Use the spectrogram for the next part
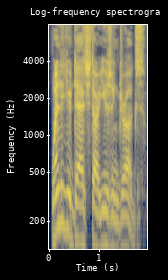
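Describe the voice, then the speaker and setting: A man's voice: mid-range voice, lively intonation, normal speed, dry recording, clean studio sound, lightly acted. A man voicing a guarded, blunt male assassin in terse audiobook dialogue. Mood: probing. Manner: terse, questioning.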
